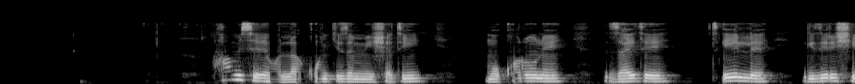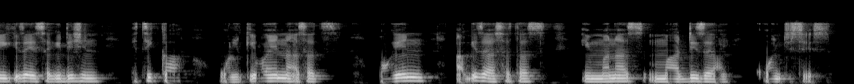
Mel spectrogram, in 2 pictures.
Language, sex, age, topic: Gamo, male, 18-24, agriculture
